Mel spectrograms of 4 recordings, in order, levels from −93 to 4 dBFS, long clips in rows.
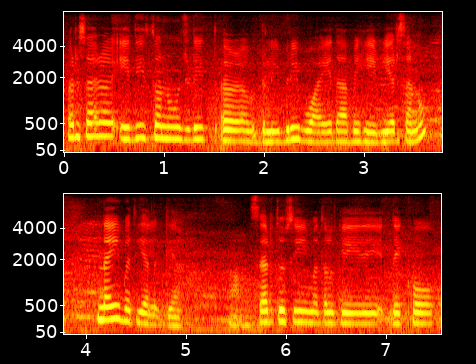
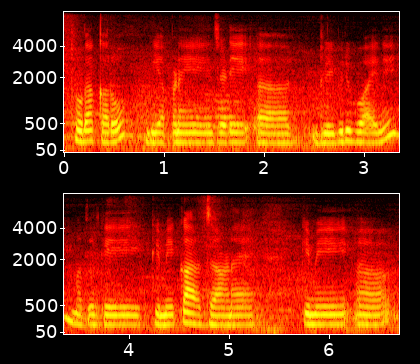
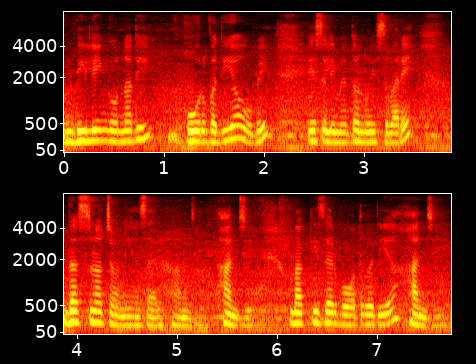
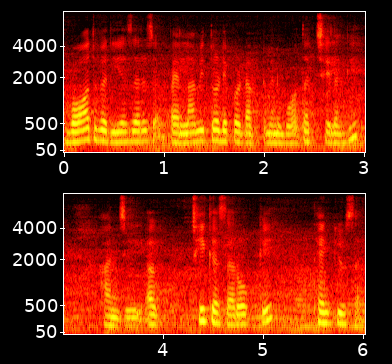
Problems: constant background noise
